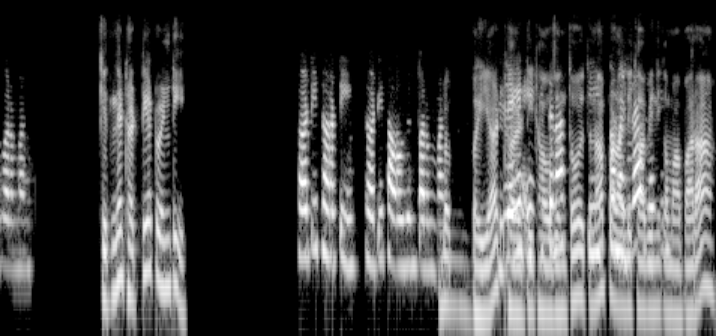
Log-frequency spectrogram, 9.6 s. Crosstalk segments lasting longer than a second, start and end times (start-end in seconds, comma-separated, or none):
6.7-9.0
